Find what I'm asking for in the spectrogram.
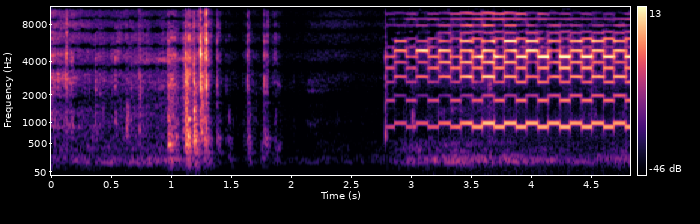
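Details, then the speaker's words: Chrysler Grand Voyager (disabled-passenger conversion) with fuel sender fault: wire tracer gadget sends a signal up the blue/white fuel sender wire; steady warbling two-pitch tone shows the wire is intact to this point, and a damaged section under the seat conduit is suspected. "So it sends, this little gadget sends a signal up there, so when I press that, you can hear that annoying noise."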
